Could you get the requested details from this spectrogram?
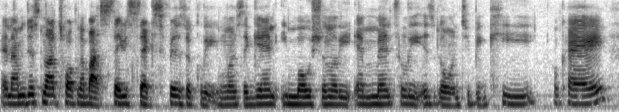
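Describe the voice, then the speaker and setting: Reading comments from viewers, this fortysomething woman runs a relaxed live chat full of playful, laughing back-and-forth. She speaks fairly quickly in a low, steady voice with a darkish tone. Chatty and playful, she laughs a lot and addresses everyone as "y'all."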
